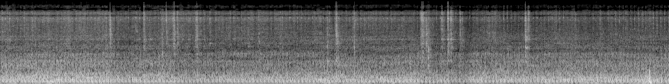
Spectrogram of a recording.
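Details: Repaired Briggs & Stratton lawn mower at full throttle, target about 3000–3600 rpm, cutting thick grass before an oil change: strong, steady high-speed drone holding pace; runs healthy under load.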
